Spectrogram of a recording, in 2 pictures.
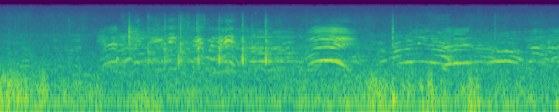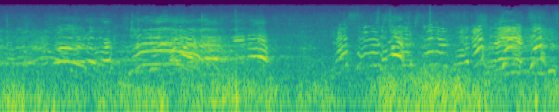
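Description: Women shout and cheer loudly nearby, outdoors.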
